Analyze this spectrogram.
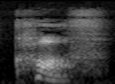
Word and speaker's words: cough: sneezing there's also coughing this is pronounced cough cough almost as if there were two f's the o-u-g-h sound here is like an f cough we also have watery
